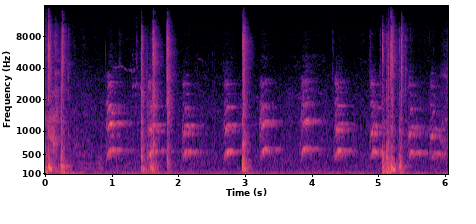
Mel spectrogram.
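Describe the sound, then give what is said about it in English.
Sniffer dogs checking crates on a ship bark repeatedly in quick, uneven bursts, sharp, with brief yips between the louder barks and no voices. “The dogs have found something suspicious in those crates.”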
